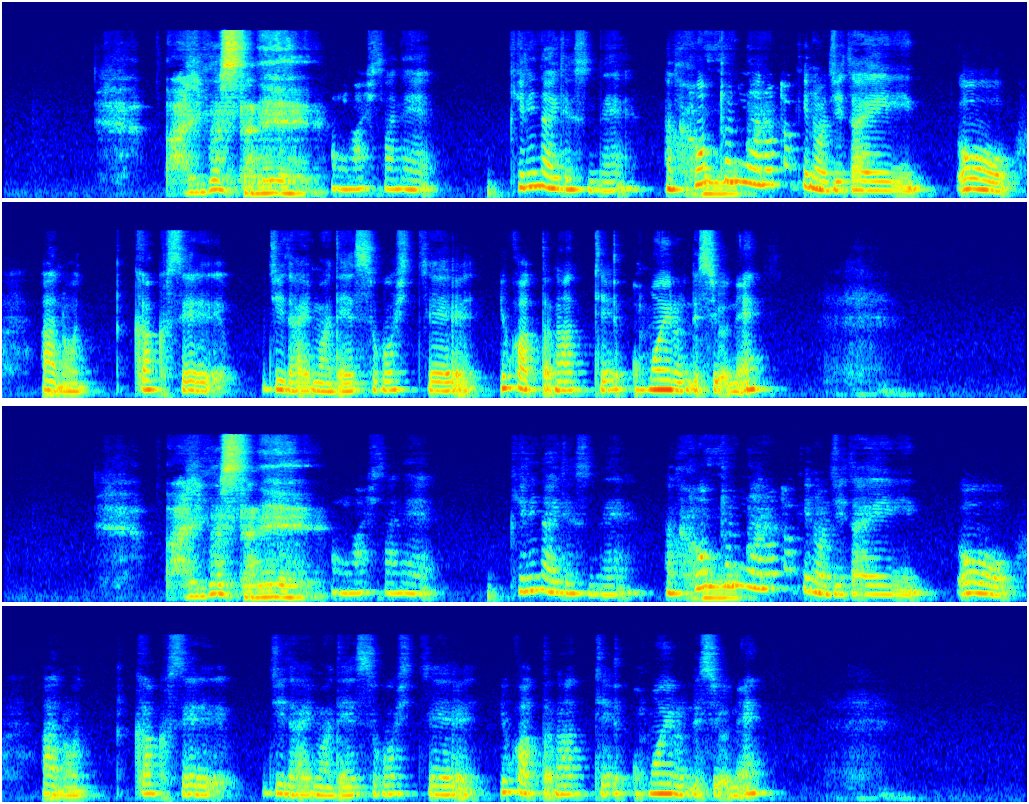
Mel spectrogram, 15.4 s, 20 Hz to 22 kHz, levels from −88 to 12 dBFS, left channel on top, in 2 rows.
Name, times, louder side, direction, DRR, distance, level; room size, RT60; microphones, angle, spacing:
voice 1, 0.8-2.4 5.1-5.5, left 1 dB, 15° left, 0.6 m, -20 dB
voice 2, 2.5-3.2 3.9-6.9 7.2-7.6 8.0-8.3 8.7-9.4 9.6-13.4, left 4 dB, 55° left, 0.3 m, -19 dB
3.1 x 2.6 x 3.1 m
head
